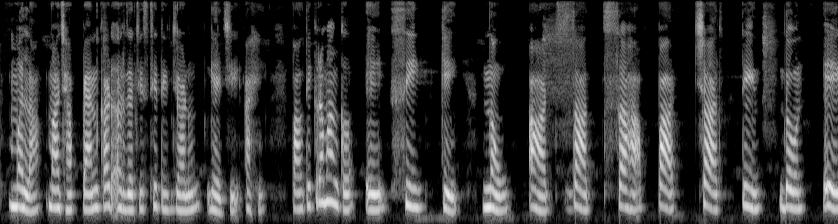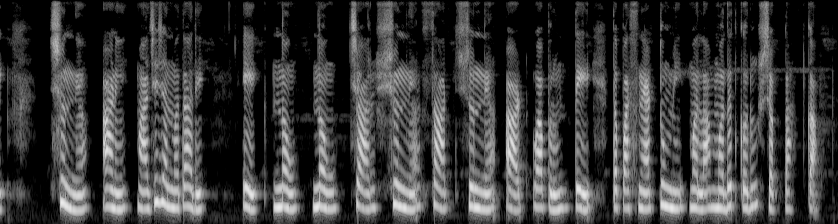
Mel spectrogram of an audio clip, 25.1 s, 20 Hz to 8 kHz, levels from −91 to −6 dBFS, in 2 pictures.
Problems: constant background noise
